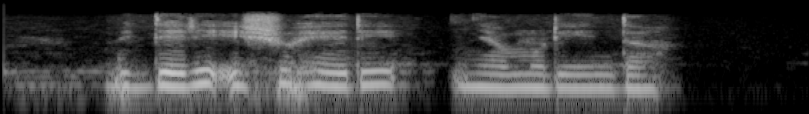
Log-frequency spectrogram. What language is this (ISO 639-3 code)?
kin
